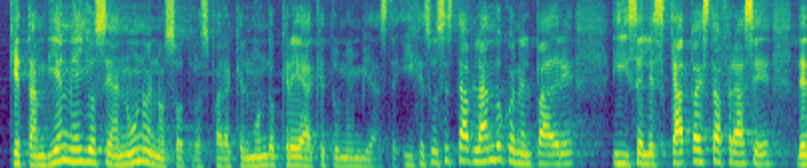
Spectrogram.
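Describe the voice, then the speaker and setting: A man's voice: fairly high pitch, darkish tone, big-room sound. A man preaching a sermon in church, emphatic, with rhetorical questions and repetition. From Mexico. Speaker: pastor.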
